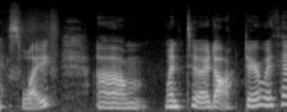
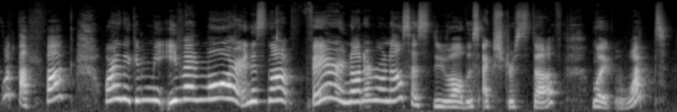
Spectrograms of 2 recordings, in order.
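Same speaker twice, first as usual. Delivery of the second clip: much higher, louder outraged protest; indignant child; 13 semitones higher, 6 dB louder than usual. Acted. Kid self protesting about extra homework, high indignant outburst. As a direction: squeal it like a kid who finds it unfair.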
